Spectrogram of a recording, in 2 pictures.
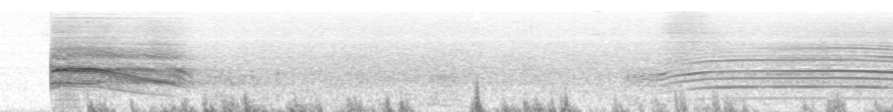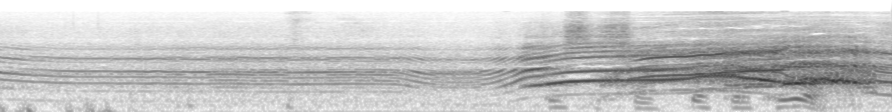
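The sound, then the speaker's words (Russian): Two lynxes standing face to face on a road yowl at each other in long, wavering, drawn-out cries that overlap and grow louder and harsher near the end, after a few seconds of rustling and thumps. “Это две рыси друг на друга орут.”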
